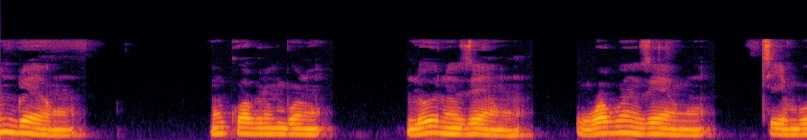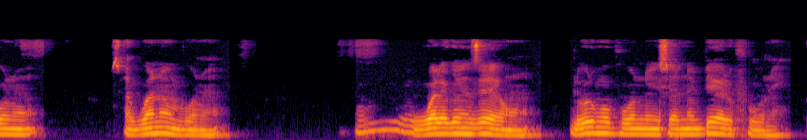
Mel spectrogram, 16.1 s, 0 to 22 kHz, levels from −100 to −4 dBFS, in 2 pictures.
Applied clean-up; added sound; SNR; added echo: none; none; none; none.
